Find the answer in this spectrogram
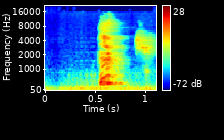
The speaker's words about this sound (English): for everyone that heard … sneeze, two sets of things. One, … sneezes like a child.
